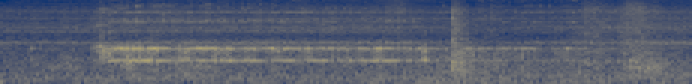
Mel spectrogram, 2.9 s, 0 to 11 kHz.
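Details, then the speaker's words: Craftsman T110 mower deck spindle spun by hand gives a hard ringing whine, then a rough roaring rumble. The spindle bearing is worn out. "she's just roaring like crazy so that bearing is gone"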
